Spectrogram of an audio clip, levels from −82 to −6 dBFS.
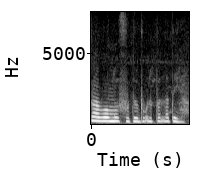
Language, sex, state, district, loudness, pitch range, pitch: Wancho, female, Arunachal Pradesh, Longding, -16 LUFS, 240-255 Hz, 250 Hz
